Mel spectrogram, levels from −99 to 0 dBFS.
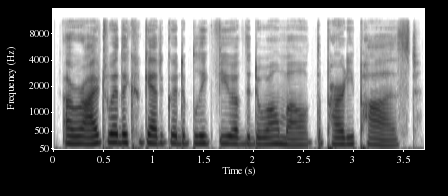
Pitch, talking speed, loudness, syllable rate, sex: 180 Hz, 240 wpm, -18 LUFS, 6.6 syllables/s, female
